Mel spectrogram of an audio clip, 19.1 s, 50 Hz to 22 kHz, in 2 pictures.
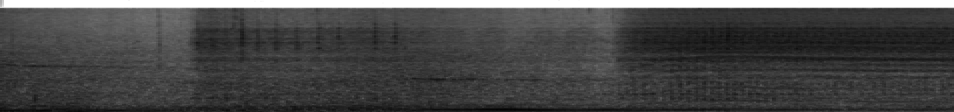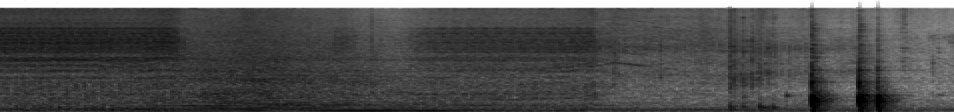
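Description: A corded electric hand drill runs with a 10 mm bit, boring the oil-pump passage into an aluminium motorcycle clutch cover. The motor's pitch shifts as the bit cuts and it stops about three seconds before the end. A few sharp knocks follow as the cover is handled.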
